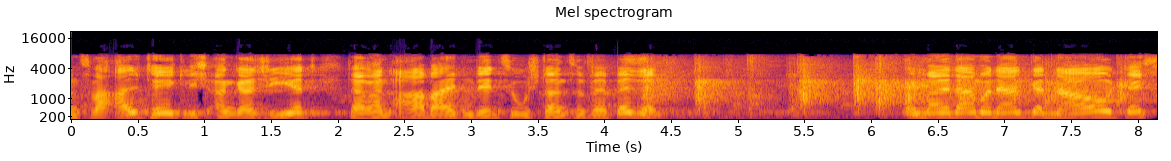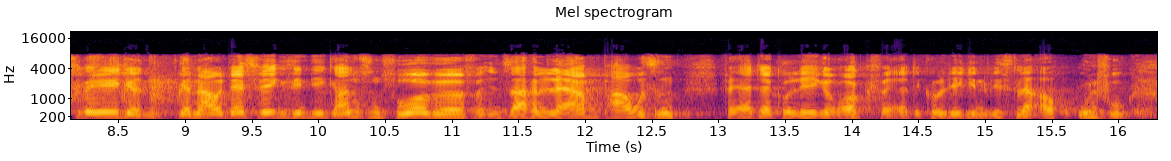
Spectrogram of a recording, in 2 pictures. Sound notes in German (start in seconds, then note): 4.1 Beifall bei dem BÜNDNIS 90/ DIE GRÜNEN und der CDU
